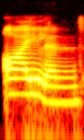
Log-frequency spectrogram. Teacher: actually we don't pronounce the s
